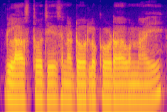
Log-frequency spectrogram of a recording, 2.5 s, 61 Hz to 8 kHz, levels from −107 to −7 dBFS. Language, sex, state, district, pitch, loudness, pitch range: Telugu, male, Telangana, Mahabubabad, 110 Hz, -19 LUFS, 105-110 Hz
